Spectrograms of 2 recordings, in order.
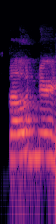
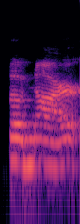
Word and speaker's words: Bodner: And it's Bodner, not Bodnar. Or wait, I'm still saying it wrong. Like Boudie, Bodner. Bodner, not Bodnar. Bodnar sounds so Midwest.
